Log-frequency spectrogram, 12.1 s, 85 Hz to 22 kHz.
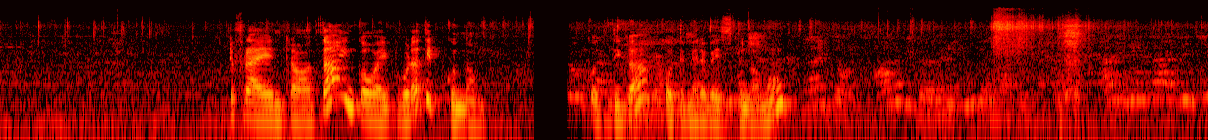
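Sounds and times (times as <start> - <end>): food sizzling and crackling on griddle: 4.8 - 12.0.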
